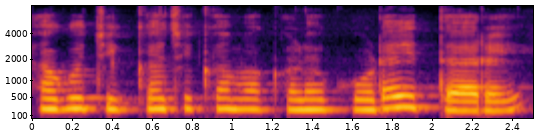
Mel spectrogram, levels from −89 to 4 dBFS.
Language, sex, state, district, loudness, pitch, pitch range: Kannada, female, Karnataka, Bidar, -15 LUFS, 225 Hz, 215-235 Hz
